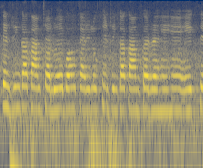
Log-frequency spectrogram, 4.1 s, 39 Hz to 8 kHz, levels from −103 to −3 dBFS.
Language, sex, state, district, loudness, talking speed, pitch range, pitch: Hindi, female, Punjab, Kapurthala, -15 LUFS, 220 wpm, 240-250 Hz, 245 Hz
